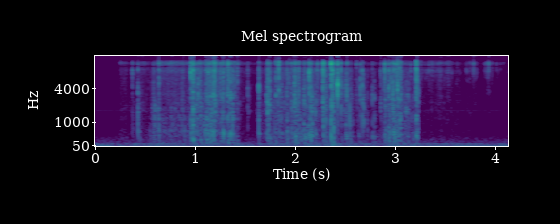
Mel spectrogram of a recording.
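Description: Packaging crinkling and rustling for about three seconds as snack packets are lifted out of a box packed with shredded paper filler, then fading to a few lighter rustles.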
